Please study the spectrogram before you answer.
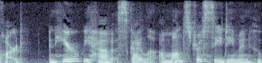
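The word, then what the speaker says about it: Scylla: just want to say this is spelled s-c-y-l-l-a there is also another shade s-k-y-l-a within the Davina Cosmetics collection but from looking it up they are both pronounced Skyla maybe I'm doing it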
